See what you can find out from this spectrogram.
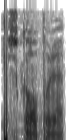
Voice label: "scopola", Veneto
